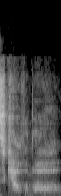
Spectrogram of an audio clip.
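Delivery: soft, breathy, barely voiced whisper. Leaning in to another character in a game scene: whispering. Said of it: "I lean in and whisper".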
